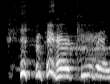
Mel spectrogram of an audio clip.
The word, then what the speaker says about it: Mariquita: Mariquita, yeah.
